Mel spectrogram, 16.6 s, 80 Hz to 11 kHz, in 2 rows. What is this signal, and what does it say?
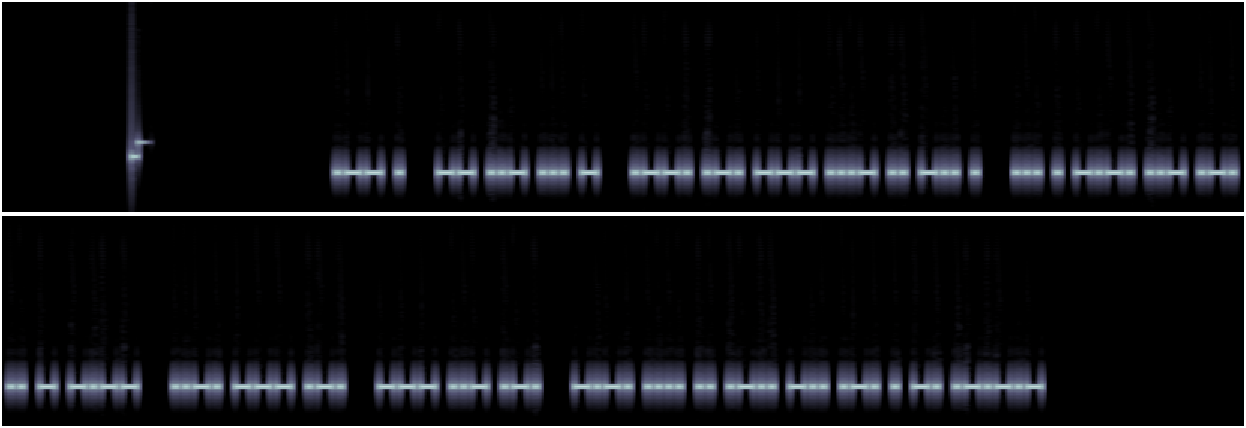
Morse code, heard as a keyed tone, about 36 wpm, 700 Hz. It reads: WE MUST PROVIDE SECURITY FOR OUR CHILDREN.
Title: Sentences from Top 1000 Words - Review Part 4 - 35wpm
